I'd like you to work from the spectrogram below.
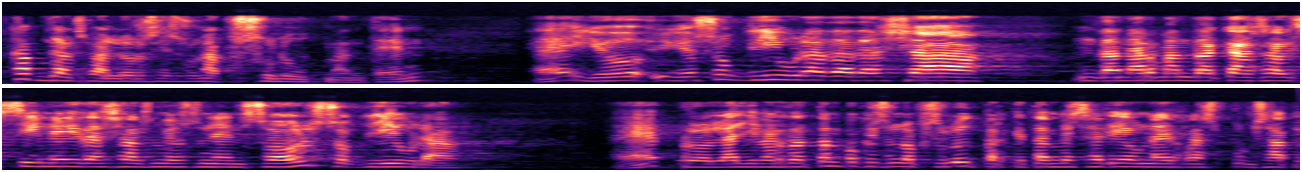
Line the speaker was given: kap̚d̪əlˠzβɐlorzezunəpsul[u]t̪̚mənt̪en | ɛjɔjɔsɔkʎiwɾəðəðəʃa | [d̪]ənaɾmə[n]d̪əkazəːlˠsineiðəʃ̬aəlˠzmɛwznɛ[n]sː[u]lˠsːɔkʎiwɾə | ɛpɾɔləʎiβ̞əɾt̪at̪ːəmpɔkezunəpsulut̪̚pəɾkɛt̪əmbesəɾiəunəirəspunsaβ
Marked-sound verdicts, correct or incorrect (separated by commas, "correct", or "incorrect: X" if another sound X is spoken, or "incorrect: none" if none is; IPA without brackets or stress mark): correct, correct, correct, correct, incorrect: ɔ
